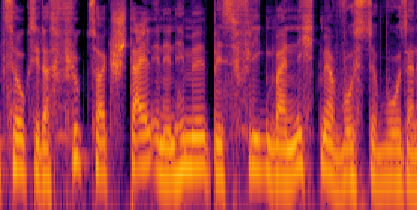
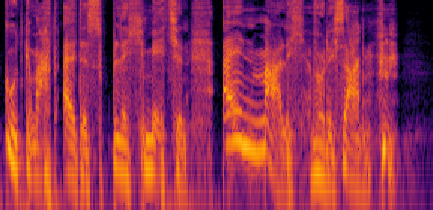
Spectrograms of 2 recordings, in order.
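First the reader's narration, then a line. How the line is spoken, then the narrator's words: Very loud roar after them. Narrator (German): Nesselbrand brüllte so laut hinter ihnen her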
